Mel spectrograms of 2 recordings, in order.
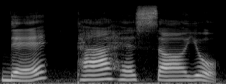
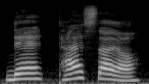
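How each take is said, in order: First: It is said slowly. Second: It is said at natural speed.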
